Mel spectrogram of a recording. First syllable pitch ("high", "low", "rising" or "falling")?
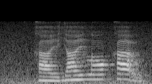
low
